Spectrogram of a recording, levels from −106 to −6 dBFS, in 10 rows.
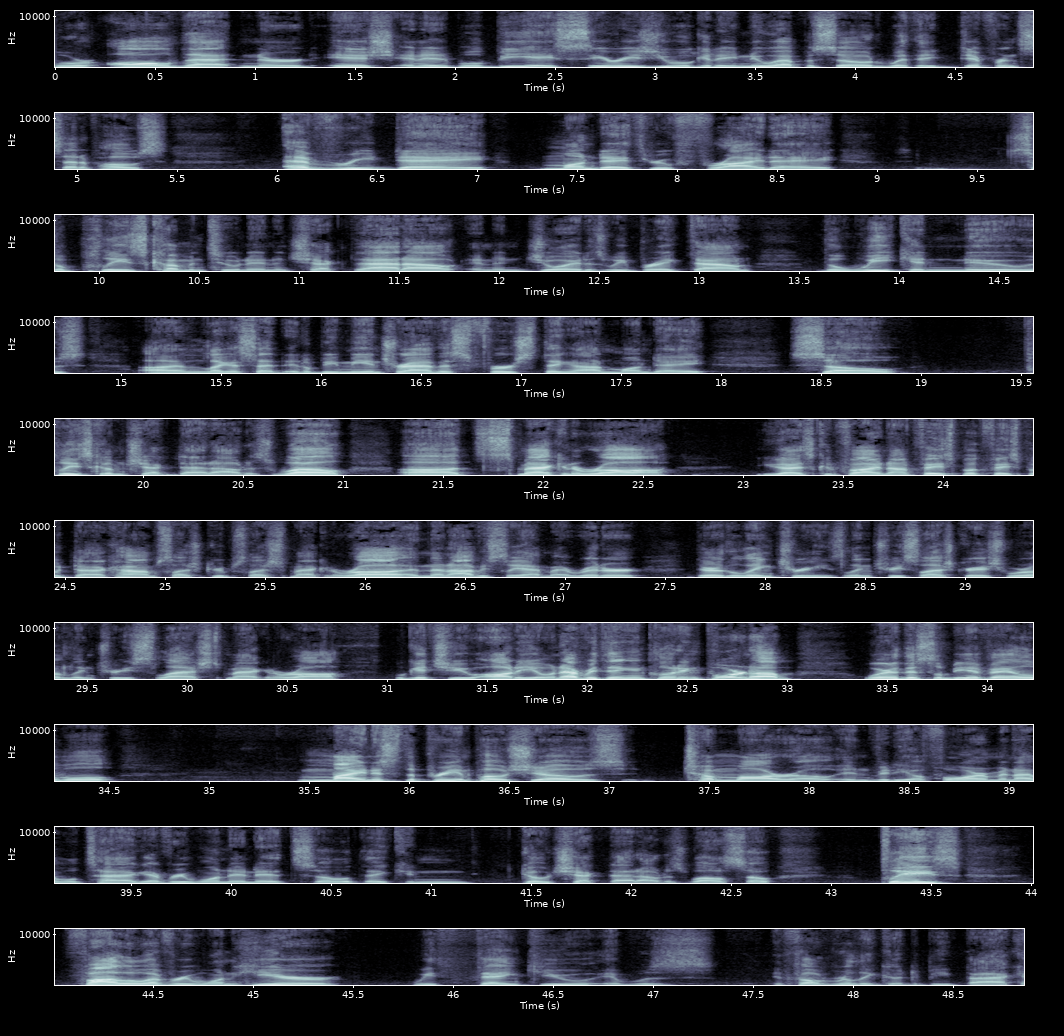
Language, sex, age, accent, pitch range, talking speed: English, male, 40-59, American, 110-135 Hz, 200 wpm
